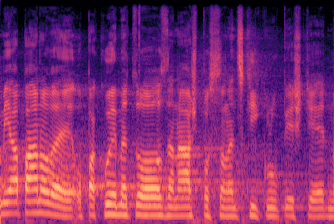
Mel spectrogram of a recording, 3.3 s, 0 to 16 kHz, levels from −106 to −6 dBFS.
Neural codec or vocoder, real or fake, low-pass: none; real; 14.4 kHz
